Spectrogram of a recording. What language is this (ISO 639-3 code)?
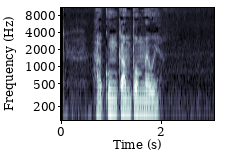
yaq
